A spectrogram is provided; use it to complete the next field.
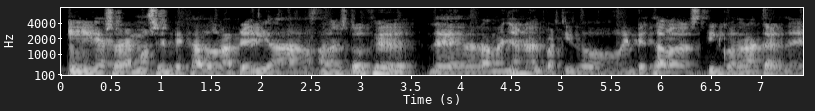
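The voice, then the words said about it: Catalan-accented Spanish, somewhat closed. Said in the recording (Spanish): “yo soy catalán, mi idioma materno es el catalán ... también es un poco cerrado y no sé si se me entenderá ... algunas consonantes las haré muy”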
